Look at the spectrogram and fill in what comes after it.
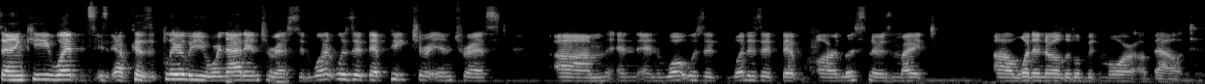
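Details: Adult speaker, interview; normal conversational speech.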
